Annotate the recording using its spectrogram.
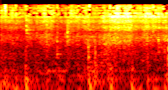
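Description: Thin plastic grocery bags rustling and crinkling as they are handled, with a few small clicks.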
